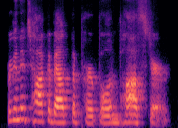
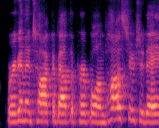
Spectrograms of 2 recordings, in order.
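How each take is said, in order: First: The sentence ends with a full stop. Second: The sentence rolls on without a stop.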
